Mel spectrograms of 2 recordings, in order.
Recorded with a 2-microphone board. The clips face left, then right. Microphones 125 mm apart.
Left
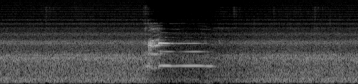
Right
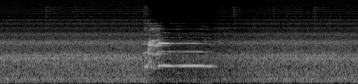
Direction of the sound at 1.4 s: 70° right (ahead or behind).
